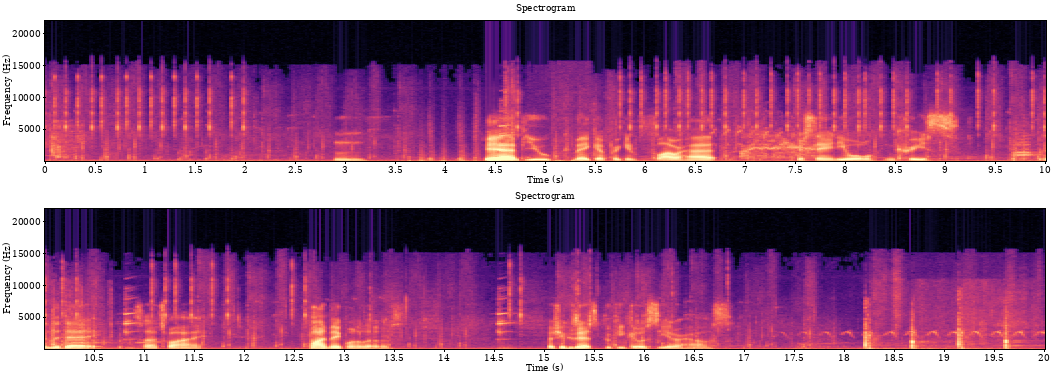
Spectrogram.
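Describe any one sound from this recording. A character's footsteps patter on dry ground.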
